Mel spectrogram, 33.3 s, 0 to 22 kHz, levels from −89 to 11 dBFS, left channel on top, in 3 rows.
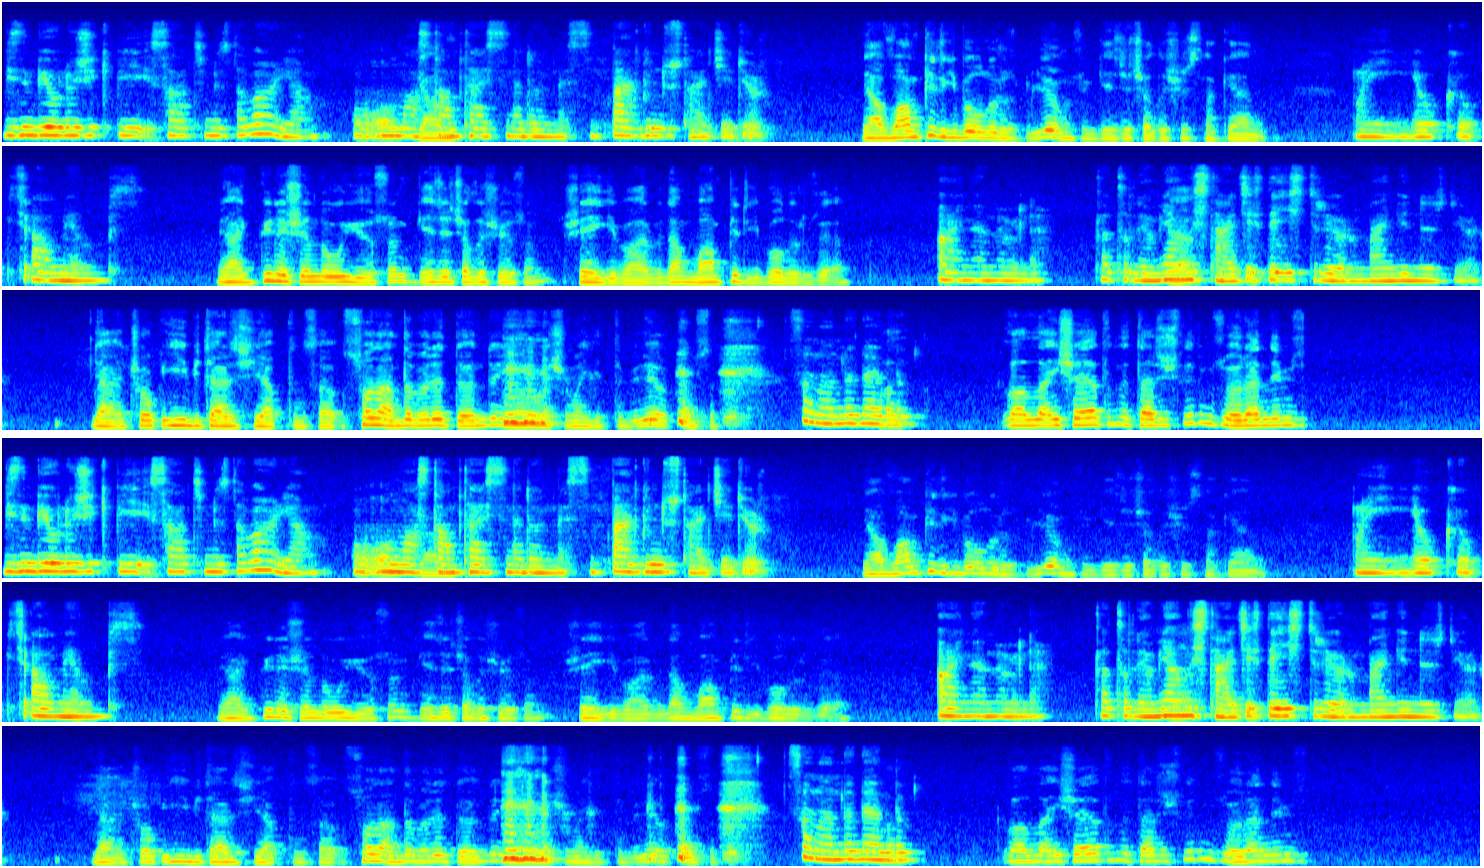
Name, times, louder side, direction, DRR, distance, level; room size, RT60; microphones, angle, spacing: voice 1, 0.0-2.4 2.6-4.3 4.6-5.7 10.1-11.9 18.1-18.9 19.3-22.2 26.0-26.4 27.3-27.9 28.2-29.0, right 2 dB, 50° right, 0.6 m, -19 dB
voice 2, 6.5-9.5 12.7-17.4 19.8-20.0 22.9-27.4 28.8-29.0 29.7-32.0, left 5 dB, 65° left, 0.3 m, -23 dB
3.6 x 2.0 x 2.2 m
head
